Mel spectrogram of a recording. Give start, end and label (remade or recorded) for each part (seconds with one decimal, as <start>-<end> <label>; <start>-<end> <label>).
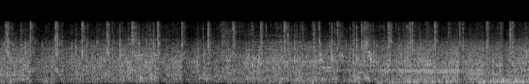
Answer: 0.0-5.3 recorded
